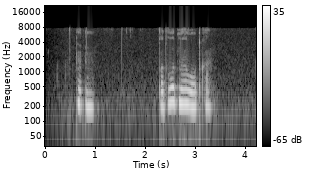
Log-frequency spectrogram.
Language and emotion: Russian, neutral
